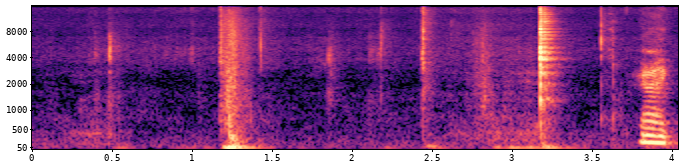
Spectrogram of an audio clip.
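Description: A handful of short, sharp clicks and knocks, the loudest about a second in and again near three seconds, as a kitchen knife and fingers work at a vinyl reborn doll's limb joint to pull out a tight fastener.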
